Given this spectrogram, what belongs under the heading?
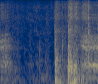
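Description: Garut sheep in a pen bleat loudly in a couple of close, overlapping calls after a quieter stretch, with livestock shuffling around them.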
